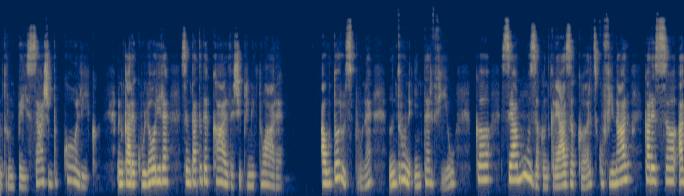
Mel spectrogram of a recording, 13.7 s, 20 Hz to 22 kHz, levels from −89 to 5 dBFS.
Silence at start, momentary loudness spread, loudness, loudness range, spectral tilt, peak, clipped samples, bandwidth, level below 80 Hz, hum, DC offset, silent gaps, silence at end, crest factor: 0 s; 14 LU; -23 LUFS; 4 LU; -3 dB/octave; -2 dBFS; under 0.1%; 15.5 kHz; -78 dBFS; none; under 0.1%; 5.97-6.31 s; 0 s; 22 dB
